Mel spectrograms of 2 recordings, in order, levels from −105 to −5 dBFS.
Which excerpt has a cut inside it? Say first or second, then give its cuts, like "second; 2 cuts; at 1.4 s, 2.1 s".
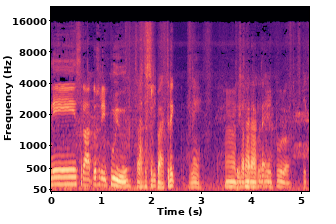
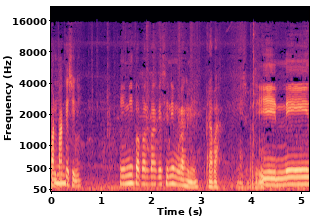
first; 1 cut; at 2.0 s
